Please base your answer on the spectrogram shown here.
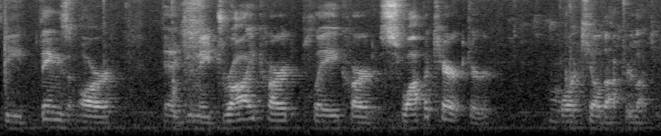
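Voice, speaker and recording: Brief: male game host, relaxed rule explainer, roomy distant sound. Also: on the low side, a little slow, a little hiss or hum. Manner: casual, loose, frequent "uh" fillers. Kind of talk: explaining rules at a board game table.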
